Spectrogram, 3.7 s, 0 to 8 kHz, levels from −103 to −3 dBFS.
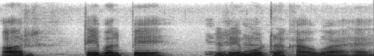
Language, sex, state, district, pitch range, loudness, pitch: Hindi, male, Bihar, Kaimur, 160-170 Hz, -17 LUFS, 165 Hz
